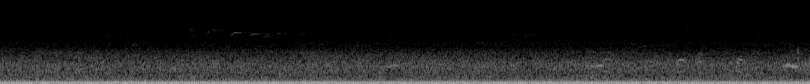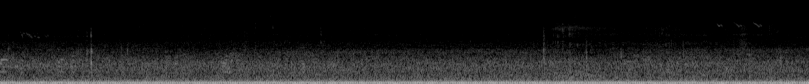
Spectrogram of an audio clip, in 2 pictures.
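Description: Steady low outdoor rumble with a hiss over it, unbroken throughout, and a few faint short chirps near the end.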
